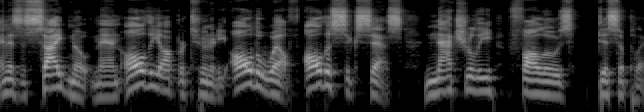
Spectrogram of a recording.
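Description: A man speaks at a moderate pace and medium pitch, with lively intonation and an animated tone. The recording is very clean, with a silent background. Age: 40s. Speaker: men's coaching podcast host. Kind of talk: motivational monologue.

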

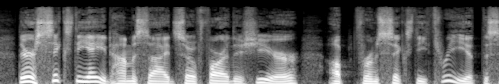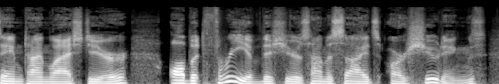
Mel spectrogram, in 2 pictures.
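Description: A man with an ordinary speaking voice talks at a fairly slow pace and a medium pitch, with ordinary pitch variation, in a dry, close sound with no echo on a very clean recording with a silent background. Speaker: news briefing host and newspaper editor. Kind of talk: news reading, scripted morning news briefing. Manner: formal, steady, even-paced newsreader delivery; neutral and matter-of-fact, reading statistics and crime figures without emotion.

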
